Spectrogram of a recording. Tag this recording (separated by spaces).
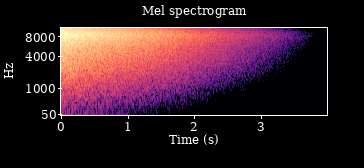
drum electronic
